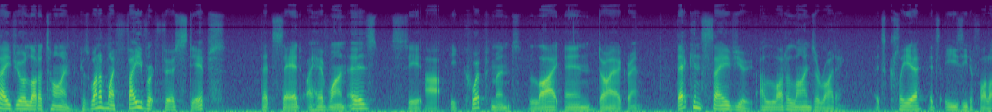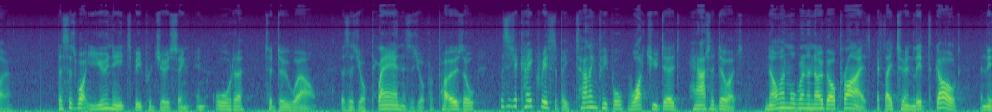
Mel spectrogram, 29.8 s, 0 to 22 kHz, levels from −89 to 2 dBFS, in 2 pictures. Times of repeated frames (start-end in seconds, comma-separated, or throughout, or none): none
